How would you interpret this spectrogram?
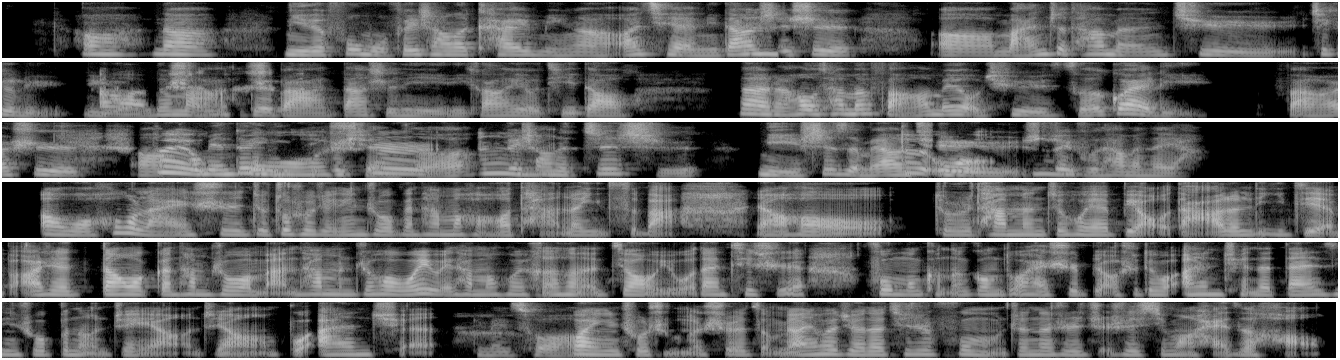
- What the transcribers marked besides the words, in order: other background noise; other noise
- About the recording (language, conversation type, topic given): Chinese, podcast, 哪一次决定让你的人生轨迹发生了转折？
